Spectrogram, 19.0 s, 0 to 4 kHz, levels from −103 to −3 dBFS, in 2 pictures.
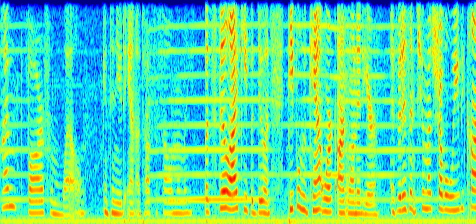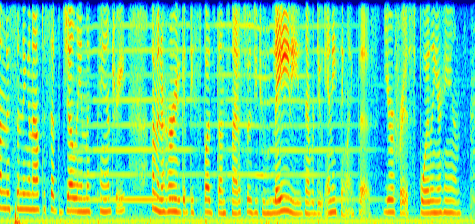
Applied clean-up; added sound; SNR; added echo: none; Bowed string instrument; 15 dB; none.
